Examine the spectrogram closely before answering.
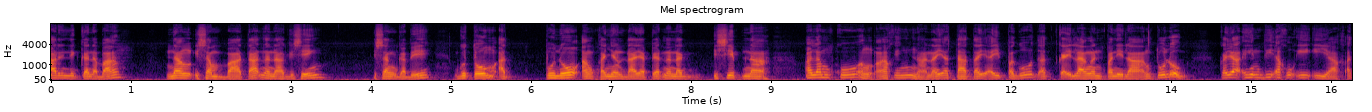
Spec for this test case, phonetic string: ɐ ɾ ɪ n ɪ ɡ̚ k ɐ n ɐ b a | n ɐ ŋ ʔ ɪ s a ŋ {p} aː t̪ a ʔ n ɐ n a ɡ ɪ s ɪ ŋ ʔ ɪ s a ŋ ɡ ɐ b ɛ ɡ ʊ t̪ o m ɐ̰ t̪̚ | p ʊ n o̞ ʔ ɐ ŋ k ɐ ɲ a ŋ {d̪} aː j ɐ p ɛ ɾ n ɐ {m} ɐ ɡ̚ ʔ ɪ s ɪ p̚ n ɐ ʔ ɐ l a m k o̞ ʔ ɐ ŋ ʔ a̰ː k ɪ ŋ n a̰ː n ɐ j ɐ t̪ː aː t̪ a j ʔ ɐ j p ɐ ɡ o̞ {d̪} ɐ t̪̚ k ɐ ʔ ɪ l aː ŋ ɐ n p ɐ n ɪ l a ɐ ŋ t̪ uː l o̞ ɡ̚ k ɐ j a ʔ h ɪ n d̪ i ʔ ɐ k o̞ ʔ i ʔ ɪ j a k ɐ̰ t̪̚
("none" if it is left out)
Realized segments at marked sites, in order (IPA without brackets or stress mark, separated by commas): b, d̪, n, d̪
